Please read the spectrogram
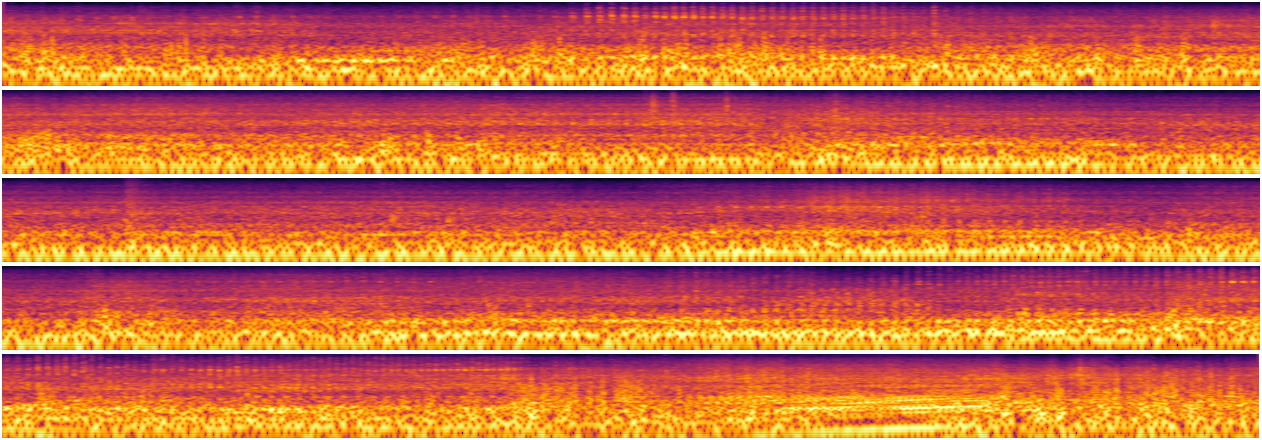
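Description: Motorcycle riding at town speed: the engine runs under steady road and wind noise on the bike-mounted microphone. Near the end the engine note rises as it accelerates.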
